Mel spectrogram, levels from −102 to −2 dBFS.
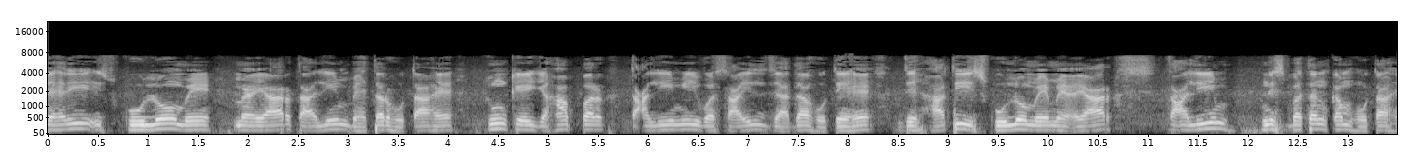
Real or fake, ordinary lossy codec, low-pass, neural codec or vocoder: real; AAC, 32 kbps; 7.2 kHz; none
